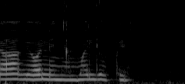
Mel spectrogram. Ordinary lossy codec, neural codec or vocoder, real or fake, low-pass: none; vocoder, 44.1 kHz, 128 mel bands every 256 samples, BigVGAN v2; fake; none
